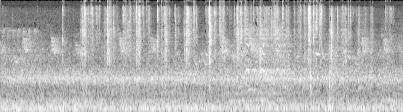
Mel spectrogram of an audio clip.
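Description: Birds calling, with a run of short, sharp clicks and taps through the middle.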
